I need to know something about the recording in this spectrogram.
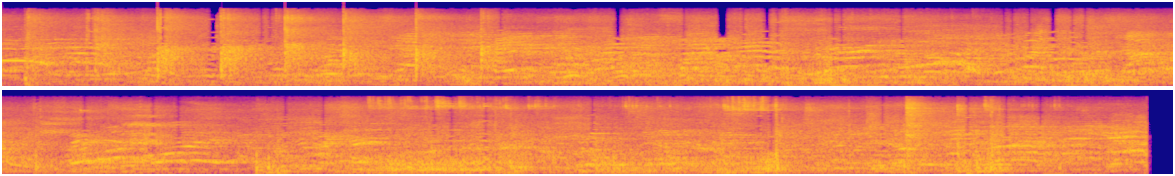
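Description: A crowd of people chatters loudly nearby in an echoing hall.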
